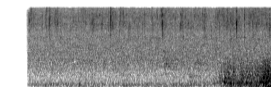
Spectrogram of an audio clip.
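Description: Steady rain with low rumbling thunder, growing louder near the end.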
